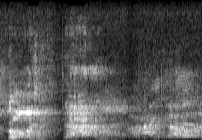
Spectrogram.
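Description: A man preaching in three short phrases whose pitch rises and falls, in a strained delivery that is hard to make out.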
